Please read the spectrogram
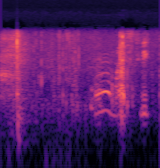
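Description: A woman's short wordless vocal sound, a hum whose pitch rises and falls, about a second in, over light clicks and knocks from items being shifted in a search through stacked containers.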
